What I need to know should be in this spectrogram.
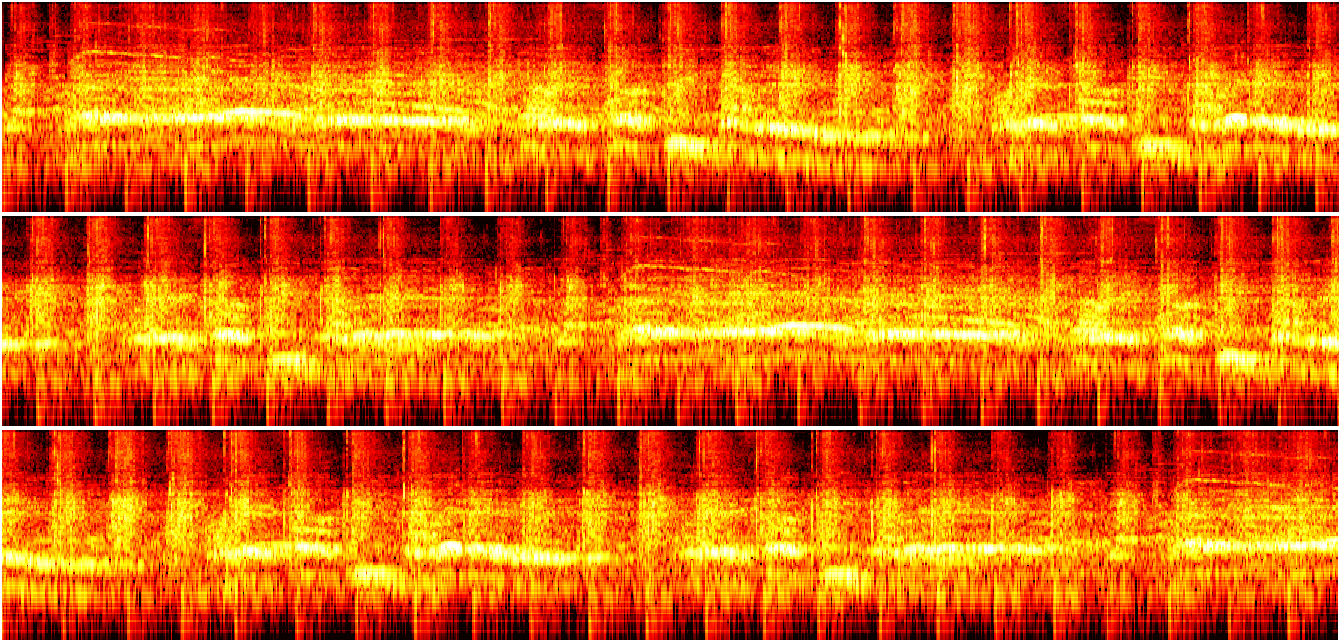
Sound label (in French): allez allez sporting allez, chants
